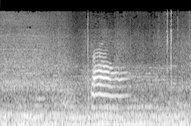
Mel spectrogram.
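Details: Calico cat meowing for snacks: a single clear harmonic meow lasting about three quarters of a second, steady then slightly falling, over low background hum.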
